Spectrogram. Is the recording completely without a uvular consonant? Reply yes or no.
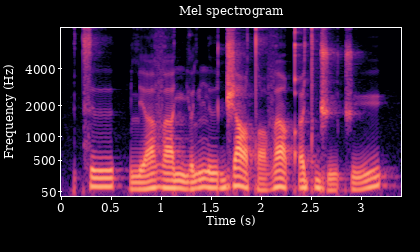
no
